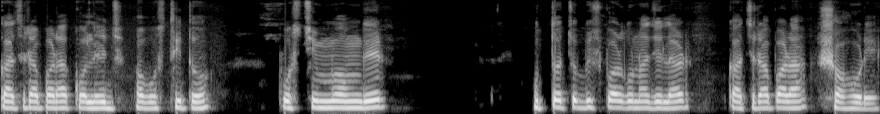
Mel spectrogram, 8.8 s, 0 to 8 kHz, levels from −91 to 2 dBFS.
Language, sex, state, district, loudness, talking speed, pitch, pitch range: Bengali, male, West Bengal, North 24 Parganas, -14 LUFS, 70 wpm, 175 Hz, 165-185 Hz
